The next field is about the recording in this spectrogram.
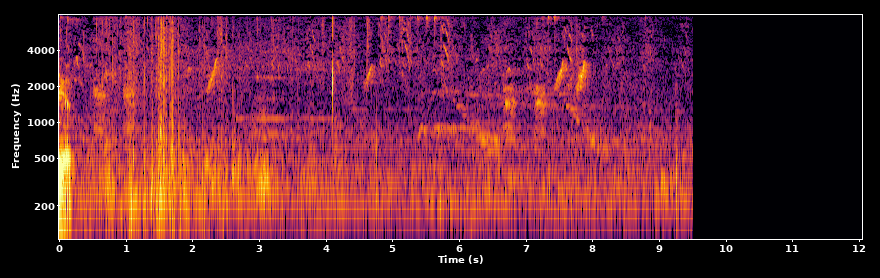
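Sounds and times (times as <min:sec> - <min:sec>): birds chirping: 0:00.0 - 0:09.5.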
